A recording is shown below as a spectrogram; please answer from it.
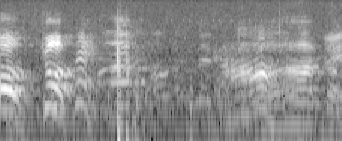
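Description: Footballers' shouting voices on the pitch, with one sharp thud of the football being struck a little under a second in.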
